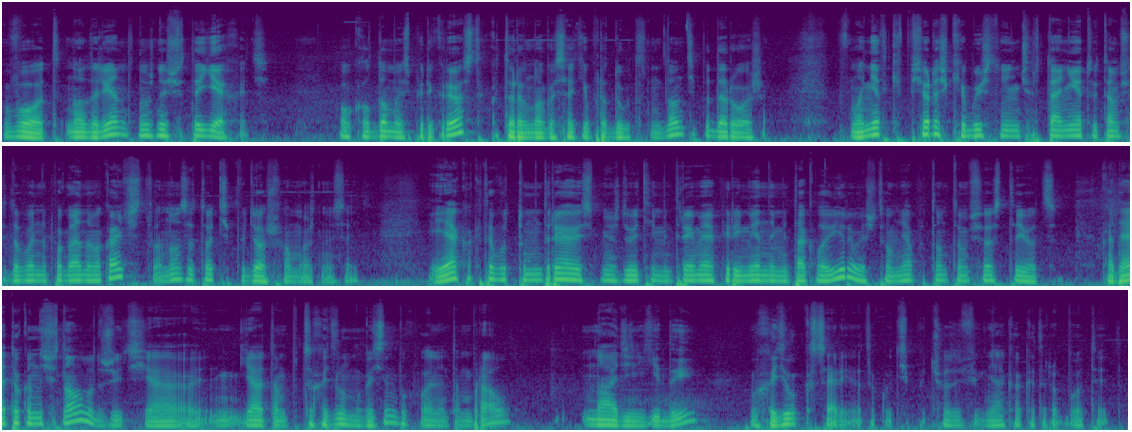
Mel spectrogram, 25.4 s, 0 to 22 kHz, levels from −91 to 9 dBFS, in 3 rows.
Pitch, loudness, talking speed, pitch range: 110 Hz, -28 LUFS, 205 wpm, 100-125 Hz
